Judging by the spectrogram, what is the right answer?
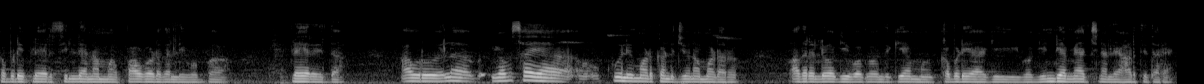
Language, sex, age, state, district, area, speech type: Kannada, male, 45-60, Karnataka, Chitradurga, rural, spontaneous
